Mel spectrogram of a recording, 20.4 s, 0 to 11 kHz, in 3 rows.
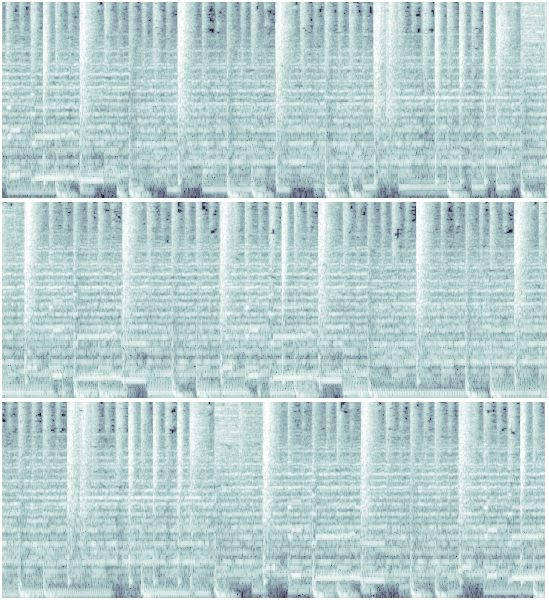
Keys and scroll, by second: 1.2 ctrl+0, 9.0 ctrl+z, 13.4 Return, 15.1 ctrl+0.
